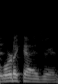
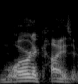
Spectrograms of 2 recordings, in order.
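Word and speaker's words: Mordekaiser: Mor Ken morn kaisen yeah how do you pronounce it Mor Kaiser Mor Kaiser there it is H he's here yeah we're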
